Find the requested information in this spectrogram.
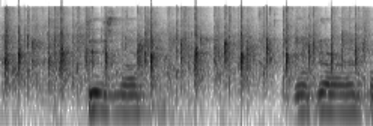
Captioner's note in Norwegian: applaus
